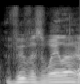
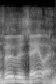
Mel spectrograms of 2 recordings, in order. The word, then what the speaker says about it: vuvuzela: Uh oh, vuvuzela. – Oh, vuvuzela.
